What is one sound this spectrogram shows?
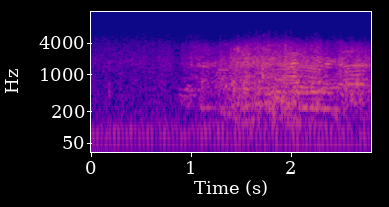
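Water splashes and trickles into a bath.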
